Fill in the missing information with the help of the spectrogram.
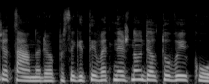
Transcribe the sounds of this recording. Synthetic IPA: t͡ʃʲɛt̪ɑːnoːɾʲeːjopɐsɐkʲit̚ʲt̪ɐɪʋɐt̪nʲɛʒʲɪnɐʊdʲeːlˠt̪uːʋɐɪkuː

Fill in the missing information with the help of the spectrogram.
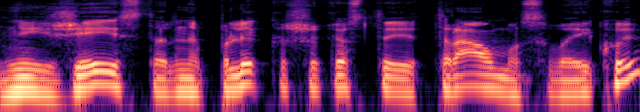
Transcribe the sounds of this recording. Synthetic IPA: nʲɛɪʒʲɛɪst̪ɐrnʲɛpɐlʲɪkt̪kɐʃkoːkʲoːst̪ɐɪt̪ɾɐʊmosʋɐɪkʰʊɪ

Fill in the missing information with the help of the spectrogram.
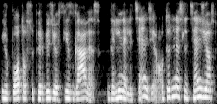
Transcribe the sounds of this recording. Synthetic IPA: ɪɾpoːt̪oːsʊpʲɛɾʲʋʲɪzʲɪjoːsjiːsɡɑːʋʲɛ̰sd̪ɐlʲɪnʲɛːlʲɪt̪sʲɛnʲzʲɪjɛ̰o̰ːd̪ɐlʲɪnʲeːslʲɪt̪sʲɛnʲzʲɪjoːs

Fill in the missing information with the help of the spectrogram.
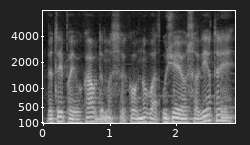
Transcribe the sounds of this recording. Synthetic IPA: bʲɛt̪t̪ɐɪppɐjoʊkɐʊd̪ɐmɐssɐ̰kɐʊnʊʋɐʊʒʲeːjoːsoːʋʲiɛt̪ɐɪ

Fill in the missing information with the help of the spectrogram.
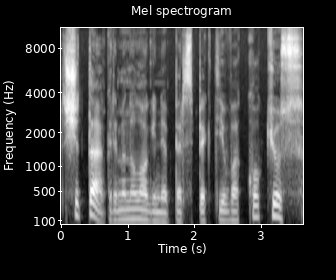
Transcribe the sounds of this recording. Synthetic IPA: ʃʲɪt̪ɐkɾʲɪmʲɪnolˠoːɡʲɪnʲepʲɛɾʲsʲpʲɛkt̪ʲiːʋɐkʰoːkʲʊs

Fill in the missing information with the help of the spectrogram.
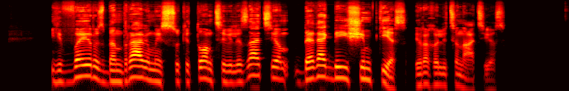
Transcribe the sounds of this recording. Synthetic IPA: iːʋɐɪɾʊs̬bʲɛnd̪ɾɑːʋʲɪmɐɪssʊkʲɪt̪oːmt̪sʲɪʋʲɪlʲɪzɑːt̪sʲɪjoːmbʲɛʋʲæˑɪk̚bʲɛɪɪʃʲɪmʲt̪ʲiɛsiːɾɐɣɐlʲʊt̪sʲɪnɑ̰ːt̪sʲɪ̰jo̰ːs

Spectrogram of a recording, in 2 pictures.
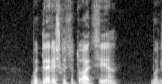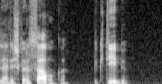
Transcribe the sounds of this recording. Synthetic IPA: bɔd̪ʲlʲæːɾʲɪʃkɐsʲɪt̪ʊɑːt̪sʲɪjɛ | bɔd̪ʲlʲæɾʲɪʃkɐɪɾsɑːʋoːkɐ̰ | pʲɪkt̪ʲiːbʲʊ

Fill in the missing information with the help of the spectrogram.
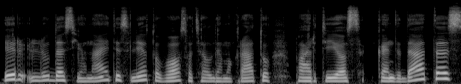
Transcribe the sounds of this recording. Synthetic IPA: ɪɾlʲʊd̪ɐsjoːnɐɪt̪ʲɪslʲiɛt̪ʊʋoːsːoːt̪ʲɛlˠd̪ʲɛmokɾɑːt̪uːpɑːɾʲt̪ʲɪjoːskɐnʲd̪ʲɪd̪ɑːt̪ɐs

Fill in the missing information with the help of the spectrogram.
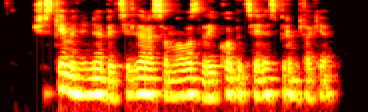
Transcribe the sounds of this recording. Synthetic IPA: ʃʲɪsʲkʲiɛmʲɛnʲɪnʲɛbʲɛt̪sʲɪlʲeːɾɐsʲɛnɔːʋoːs̬ɡɾɐɪkuɔbʲɛt̪sʲɛlʲeːsʲpʲɪɾʲmt̪ɐkʲe

